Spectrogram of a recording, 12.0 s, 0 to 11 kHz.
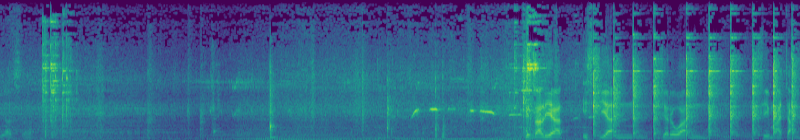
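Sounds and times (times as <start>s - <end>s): hand tools tapping metal: 0.6s - 1.3s, 7.6s - 12.0s.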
